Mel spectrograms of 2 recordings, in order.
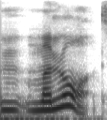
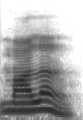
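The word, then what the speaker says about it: Malört: Josh, keep the You pronounce it Malort. It's not Marlo.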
